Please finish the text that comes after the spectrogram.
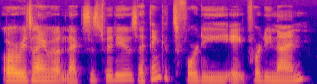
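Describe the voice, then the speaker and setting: A woman with a low-pitched voice chats casually as a podcast co-host. She teases and grumbles dryly, bantering in an unscripted way. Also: quick pace, warm tone, dry recording, clean studio sound. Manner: teasing, dryly complaining.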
